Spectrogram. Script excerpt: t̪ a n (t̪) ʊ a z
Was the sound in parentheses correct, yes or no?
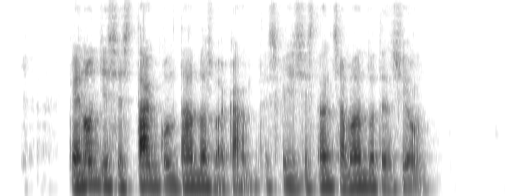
no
